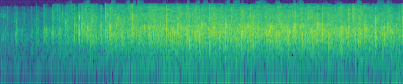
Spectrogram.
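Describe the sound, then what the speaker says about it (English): Crowd applause in the video game Batman: The Telltale Series, swelling quickly from a few claps into sustained, dense clapping and cheering that carries on steadily. "could have heard that applause"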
